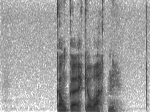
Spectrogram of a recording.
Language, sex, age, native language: Icelandic, male, 50-59, Icelandic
